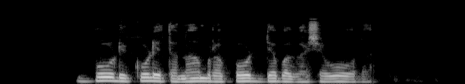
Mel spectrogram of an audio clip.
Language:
Phalura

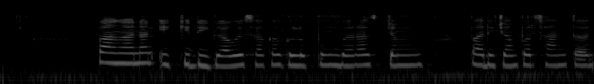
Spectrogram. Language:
Javanese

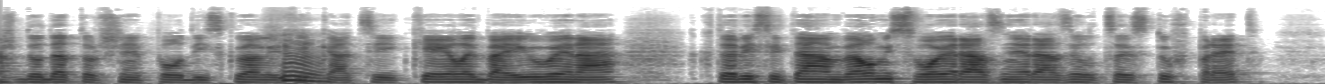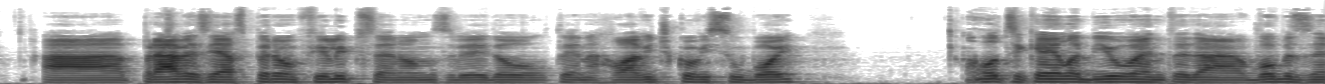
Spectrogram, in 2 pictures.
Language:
Slovak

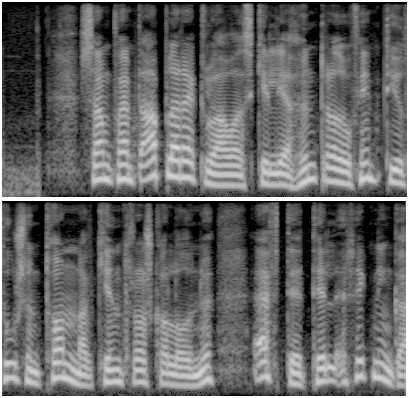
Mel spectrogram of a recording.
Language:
Icelandic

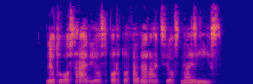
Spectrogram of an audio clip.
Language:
Lithuanian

